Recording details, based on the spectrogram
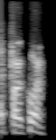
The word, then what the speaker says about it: parkour: Yeah, parkour.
